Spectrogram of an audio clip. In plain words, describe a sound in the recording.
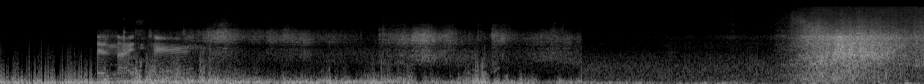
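Skis hiss and scrape across snow in quick bursts.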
